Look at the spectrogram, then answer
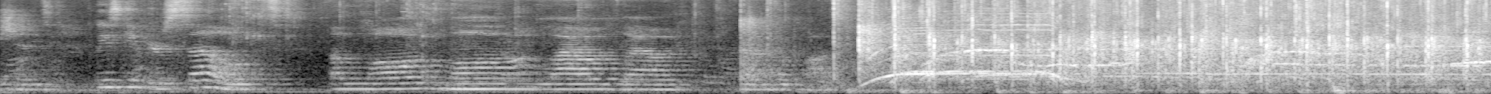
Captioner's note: applause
